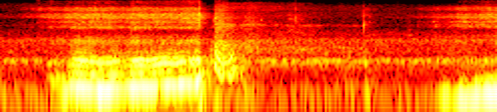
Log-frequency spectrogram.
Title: Yeti snoring Sun City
